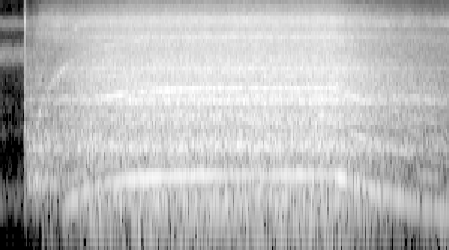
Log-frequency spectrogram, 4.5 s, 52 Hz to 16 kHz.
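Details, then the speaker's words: 6-amp power tool with heavy startup surge run from a BLUETTI EB70 power station: motor whirs up, hangs strained about two seconds, then sags and winds down; inverter can't handle the surge, so close, bigger model needed. "Almost, you can tell it's so close. This is where a bigger model would really help you run tools like this."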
